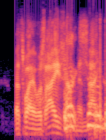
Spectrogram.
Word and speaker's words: Yzerman: would think it was Yzerman. Thank you, Benji. It was spelled with a Y, but it's pronounced with an I. That's why it was Iserman, not Yzerman.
